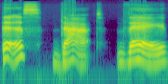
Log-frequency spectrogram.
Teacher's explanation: the voice th in words like this that they where you feel vibration in your throat like a buzzing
